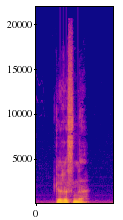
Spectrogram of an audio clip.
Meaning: 1. comparative degree of gerissen 2. inflection of gerissen: strong/mixed nominative masculine singular 3. inflection of gerissen: strong genitive/dative feminine singular
- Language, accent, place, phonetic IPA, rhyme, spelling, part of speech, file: German, Germany, Berlin, [ɡəˈʁɪsənɐ], -ɪsənɐ, gerissener, adjective, De-gerissener.ogg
